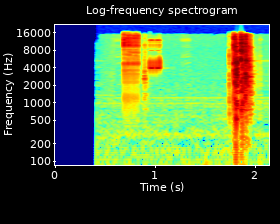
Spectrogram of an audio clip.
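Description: DSLR camera sounds: a short mechanical burst, a brief high beep, then a loud sharp shutter release near the end.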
